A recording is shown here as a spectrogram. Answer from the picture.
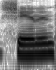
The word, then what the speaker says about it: Shannon: Shannon Siona. – Thank you. S-H-A-N-N-O-N-S-I-O-N-N-A.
